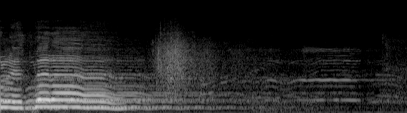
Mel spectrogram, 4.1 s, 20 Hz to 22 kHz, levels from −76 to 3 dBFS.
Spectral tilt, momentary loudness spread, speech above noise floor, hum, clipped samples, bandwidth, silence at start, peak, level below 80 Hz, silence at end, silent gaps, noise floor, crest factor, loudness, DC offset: -6.5 dB/octave; 26 LU; 31 dB; none; under 0.1%; 10.5 kHz; 0 s; -4 dBFS; -60 dBFS; 0.55 s; none; -50 dBFS; 18 dB; -21 LUFS; under 0.1%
